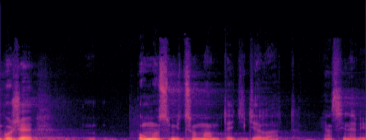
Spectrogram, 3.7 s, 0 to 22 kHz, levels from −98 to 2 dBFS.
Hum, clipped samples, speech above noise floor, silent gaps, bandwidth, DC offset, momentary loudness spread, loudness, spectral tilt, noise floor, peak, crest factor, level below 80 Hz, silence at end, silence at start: none; under 0.1%; 20 dB; none; 14.5 kHz; under 0.1%; 23 LU; -35 LUFS; -6 dB/octave; -54 dBFS; -14 dBFS; 22 dB; -62 dBFS; 0 s; 0 s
